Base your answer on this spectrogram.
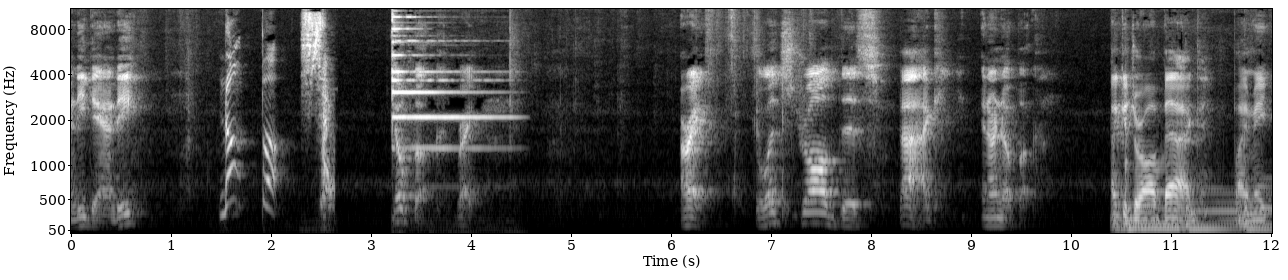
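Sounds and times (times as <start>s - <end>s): bright bell-like chime: 3.2s - 4.6s.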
